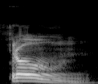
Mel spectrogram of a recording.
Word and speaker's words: throne: throne, throne. th 사운드는 요 th는 무성음입니다.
